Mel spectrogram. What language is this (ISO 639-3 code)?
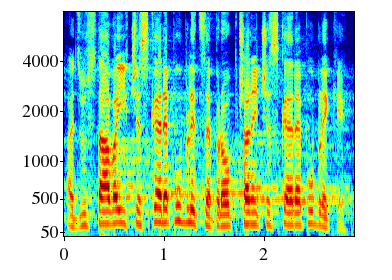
ces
